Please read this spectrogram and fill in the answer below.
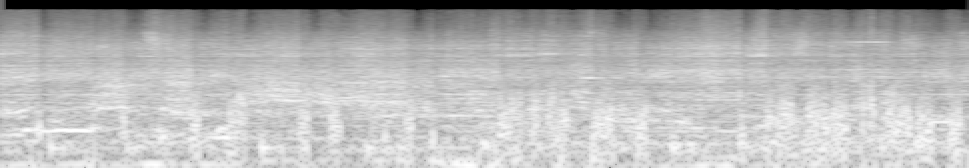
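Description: Heavy rock band playing live with electric guitars, loud and dense with a heavy low end, heard from within the crowd.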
